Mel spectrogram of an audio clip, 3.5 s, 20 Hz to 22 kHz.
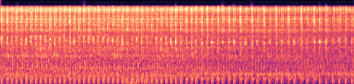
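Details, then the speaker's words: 2003 Atco Balmoral 14 SE electric-start cylinder mower, Tecumseh engine, after service and carburettor adjustment: even, steady putter at about three and a half beats a second with no hunting; clean idle, shuts off properly. "Idol's nice does it shut off shuts off so now it stops starts runs cylinder all works as it should do"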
